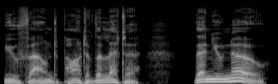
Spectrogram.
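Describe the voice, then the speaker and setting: A man voicing an uneasy, hesitant Victorian gentleman in an audiobook, formal and guarded. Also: low voice, sing-song, normal speed, no room sound, studio quality. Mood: shaken.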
